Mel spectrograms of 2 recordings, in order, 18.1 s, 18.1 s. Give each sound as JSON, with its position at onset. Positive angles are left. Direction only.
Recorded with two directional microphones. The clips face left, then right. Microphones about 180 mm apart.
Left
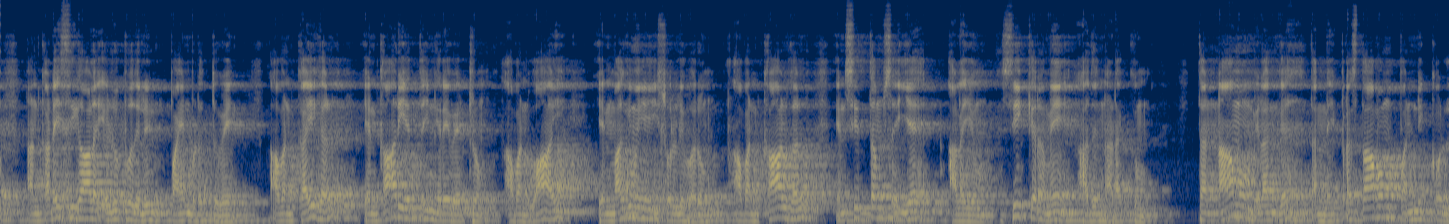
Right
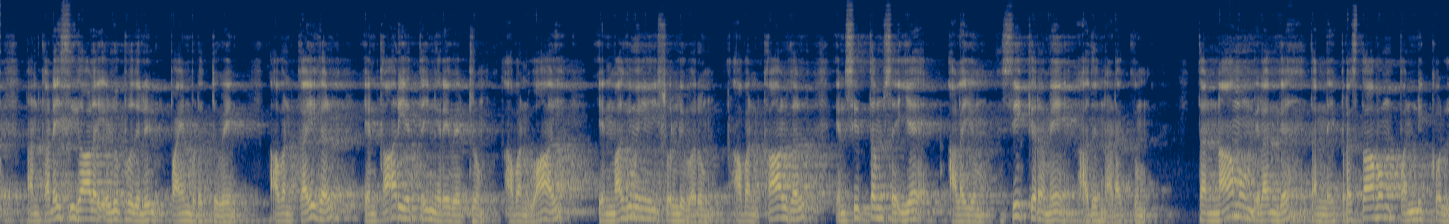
{"t": 0.3, "sound": "a man's voice", "side_deg": -40}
